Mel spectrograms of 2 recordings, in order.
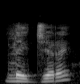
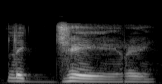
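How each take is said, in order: First: The stress is on the first syllable. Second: The stress is on the second syllable. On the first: It is the verb meaning to read. "If it goes on the first, it will be leggere" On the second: It is an adjective meaning lightweight. "On the second, leggere"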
